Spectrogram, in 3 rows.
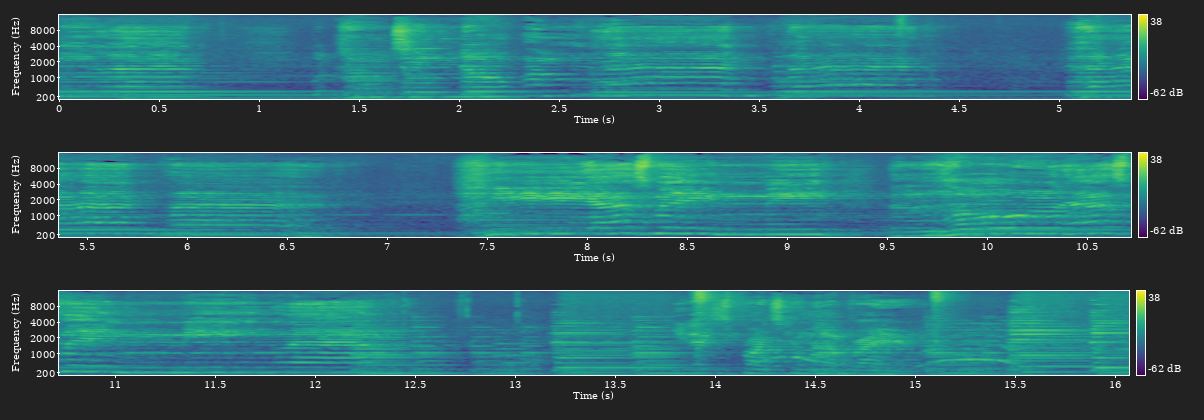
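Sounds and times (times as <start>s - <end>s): man singing gospel song: 0.0s - 12.6s
keyboard chords: 0.0s - 16.0s.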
